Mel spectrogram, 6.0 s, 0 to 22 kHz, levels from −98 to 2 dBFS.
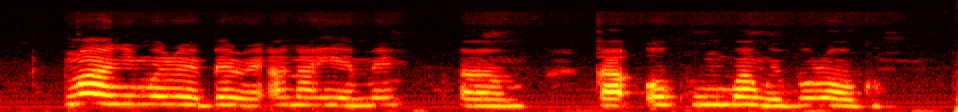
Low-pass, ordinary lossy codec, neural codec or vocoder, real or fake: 14.4 kHz; none; vocoder, 48 kHz, 128 mel bands, Vocos; fake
